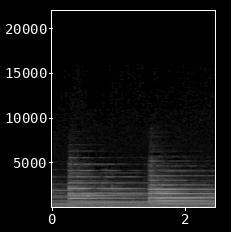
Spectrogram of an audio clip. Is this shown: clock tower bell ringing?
yes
